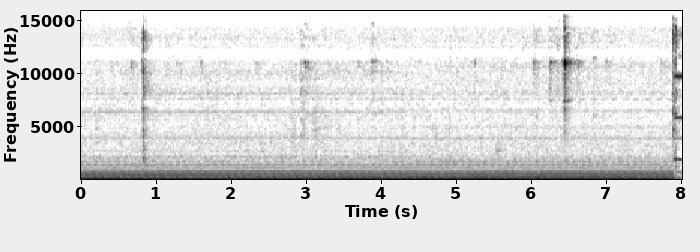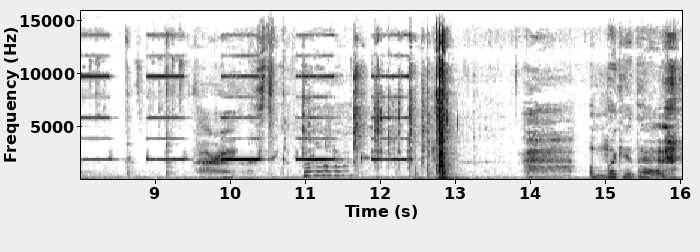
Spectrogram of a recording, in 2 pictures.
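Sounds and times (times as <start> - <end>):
microwave oven humming: 0.0 - 9.4.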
